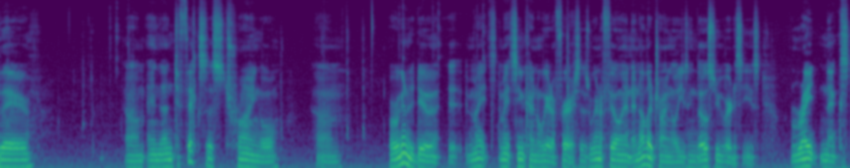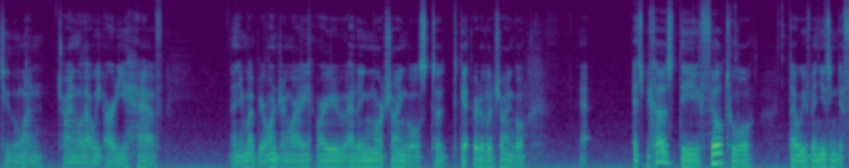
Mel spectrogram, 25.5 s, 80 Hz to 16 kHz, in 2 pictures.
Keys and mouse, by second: 2.5 a, 6.0-8.5 right drag, 8.5 f, 10.7 a, 23.1-25.4 drag.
